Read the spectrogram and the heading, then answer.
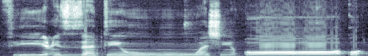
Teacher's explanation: التنوين عند الواو إضغام بغنة، وعندما نقف على قاف شقاق نقلقلها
